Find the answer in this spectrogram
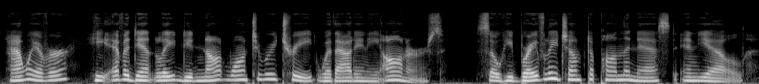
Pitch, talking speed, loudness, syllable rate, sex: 185 Hz, 160 wpm, -16 LUFS, 4.9 syllables/s, female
